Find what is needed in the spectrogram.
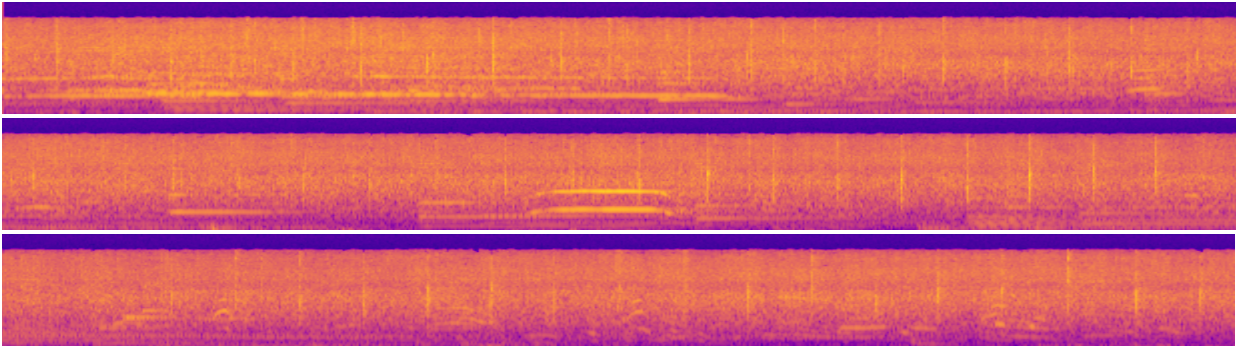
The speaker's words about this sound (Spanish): Todos los aplausos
